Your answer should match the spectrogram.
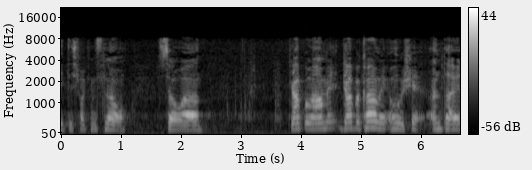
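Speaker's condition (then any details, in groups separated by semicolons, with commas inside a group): Cerebral palsy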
